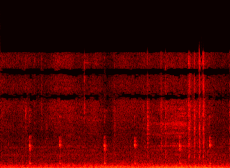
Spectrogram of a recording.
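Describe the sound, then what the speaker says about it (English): A car rumbles along a street in Venice, Florida, a loud steady low engine drone with faint ticking, swelling at the end, no talk. "If that car turns, you can go quickly."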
